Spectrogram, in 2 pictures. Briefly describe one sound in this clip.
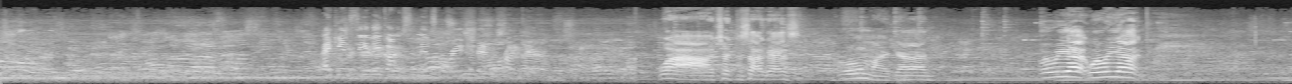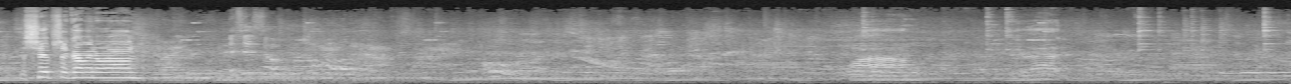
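A crowd of people murmurs and talks nearby.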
